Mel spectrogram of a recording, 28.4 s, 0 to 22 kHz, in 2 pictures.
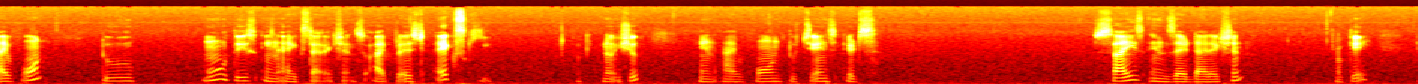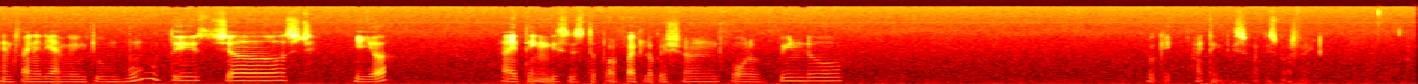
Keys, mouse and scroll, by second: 7.8 s, 11.3-13.2 middle drag, 12.7 KP_1, 14.2 g, 19.2-20.8 middle drag, 23.2-25.7 drag, 26.2 click, 26.3-28.2 middle drag.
